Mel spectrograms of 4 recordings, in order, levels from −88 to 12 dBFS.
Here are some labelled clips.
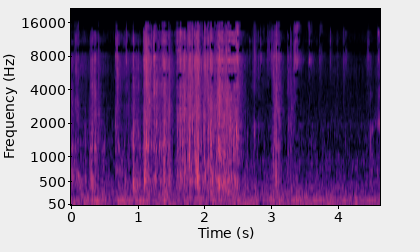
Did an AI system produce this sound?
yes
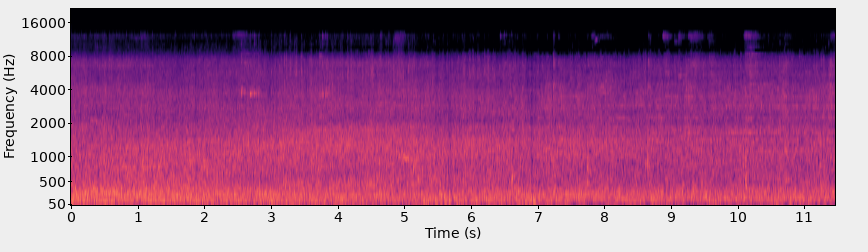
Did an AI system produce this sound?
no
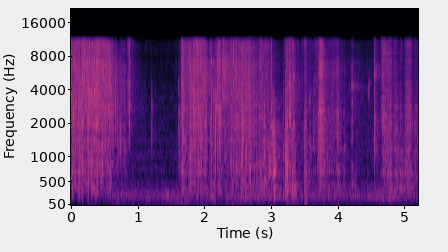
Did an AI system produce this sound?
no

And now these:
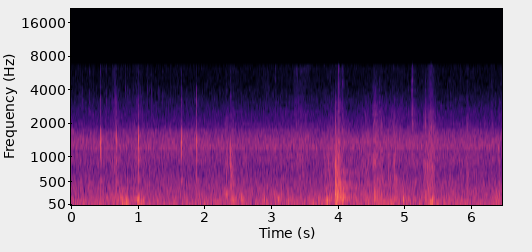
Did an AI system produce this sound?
no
